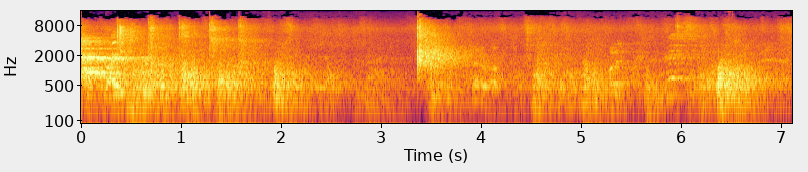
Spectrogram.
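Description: A crowd of spectators calls out and chatters in an echoing hall.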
